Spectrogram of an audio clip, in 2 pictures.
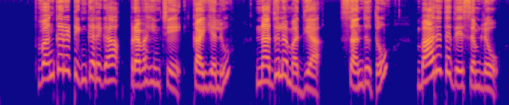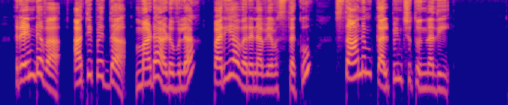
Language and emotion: Telugu, neutral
